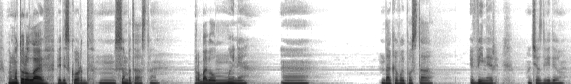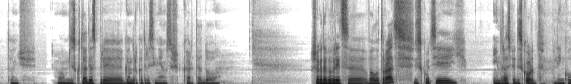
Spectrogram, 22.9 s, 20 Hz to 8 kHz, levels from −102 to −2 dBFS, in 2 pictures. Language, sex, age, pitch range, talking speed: Romanian, male, 20-39, 130-160 Hz, 95 wpm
